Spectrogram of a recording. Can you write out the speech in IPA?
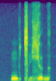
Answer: ŋ ṳ ǀ e̤ ʑ ə ɡ

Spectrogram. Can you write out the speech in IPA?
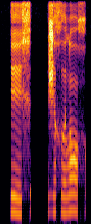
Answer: e x | ʒ ʌ x ɤ l ɔ x

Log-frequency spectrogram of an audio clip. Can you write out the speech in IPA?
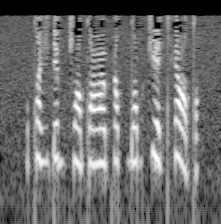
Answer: tˤ ʌ ʒ ɗ ɛ b t͡ʃ a tˤ ʕ o k u tˤ dˤ u b t͡ʃ ɛ tʰ ɛ tˤ

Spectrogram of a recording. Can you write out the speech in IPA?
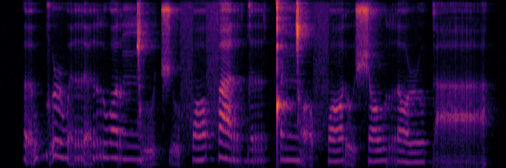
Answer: ə̰ w ɡ ṵ ɹ w ə̰ r ə̰ r w ɔ r ŋ͡ǀ ṵ t͡ʃ ṵ f ɔ f a r ɡ ə r ǃ ə ŋ͡ǀ ɔ̰ f ɔ ɾ ṵ ʃ ɔ w r ɔ ɹ u ɡ a̰

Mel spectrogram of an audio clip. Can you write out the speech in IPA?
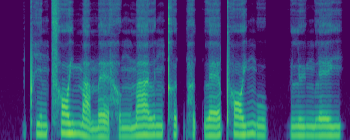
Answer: pʰ iː˨ n t͡sʰ ɔː˧ j m aː˨˩ m ɛː˨˩ h ʊ˨ ŋ m aː˧ l ɪ˨˧ ŋ kʰ ɵ˨˥ t̚ h ɵ˨ t̚ l ɛː˨˥ pʰ ɔː˨˧ j ŋ uː˨ k̚ | l yː˨ ŋ l e˧ j

